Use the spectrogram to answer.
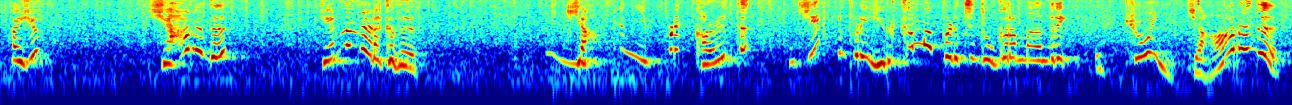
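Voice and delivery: high, startled squawking hen voice; a hen in sudden alarm, voice pitched high; panicked hen cackle. A narrator's reading. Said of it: "திடீரென கொக்கரித்தாள்". (பதறிய கோழியின் உயர்ந்த குரல்)

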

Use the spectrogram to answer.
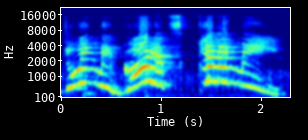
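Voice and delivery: high-pitched outraged shriek; screaming. A narrator's reading. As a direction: screech in protest, swooping high. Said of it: "she screamed".

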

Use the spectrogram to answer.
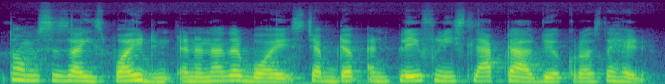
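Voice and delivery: ordinary delivery, nothing marked

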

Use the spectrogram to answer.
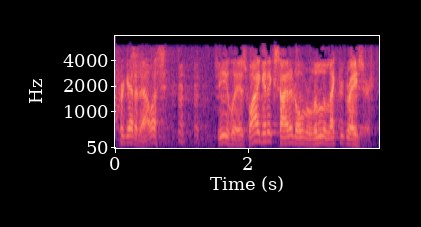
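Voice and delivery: normal talking voice

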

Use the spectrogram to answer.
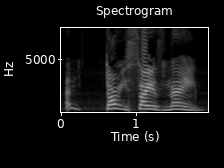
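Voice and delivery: loud tearful plea. A narrator's reading. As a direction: beg through tears. Hagrid pleading while crying.

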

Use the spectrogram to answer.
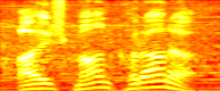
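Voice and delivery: ordinary talk

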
